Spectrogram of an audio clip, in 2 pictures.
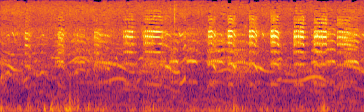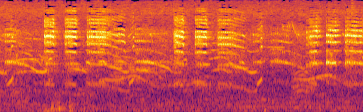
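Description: Several birds calling continuously, with harsh, honking notes repeated in quick runs and whistled notes that glide up and down.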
